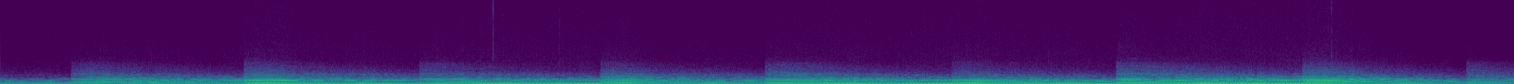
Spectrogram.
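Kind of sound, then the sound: signal or alarm, large cathedral bell tolling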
